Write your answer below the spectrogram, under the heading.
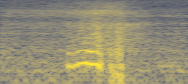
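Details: Sleeping cat giving one fairly loud snore: a short whistled, nasal breath with a breathy rush at its end, in a quiet room.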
